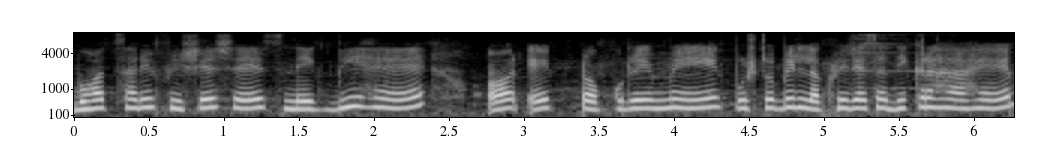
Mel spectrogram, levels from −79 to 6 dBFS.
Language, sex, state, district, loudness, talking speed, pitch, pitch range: Hindi, female, Chhattisgarh, Kabirdham, -14 LUFS, 180 wpm, 275 Hz, 265-285 Hz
